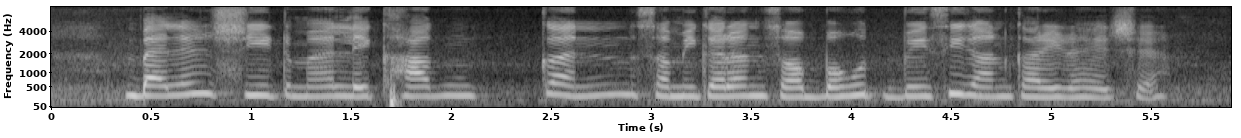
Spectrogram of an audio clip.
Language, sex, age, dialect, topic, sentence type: Maithili, female, 18-24, Eastern / Thethi, banking, statement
